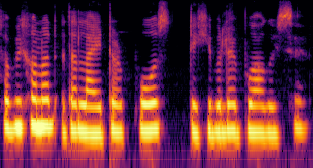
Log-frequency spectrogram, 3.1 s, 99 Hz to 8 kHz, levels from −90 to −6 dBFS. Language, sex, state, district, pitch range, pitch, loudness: Assamese, female, Assam, Kamrup Metropolitan, 255-280 Hz, 260 Hz, -14 LUFS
